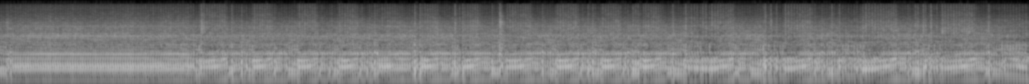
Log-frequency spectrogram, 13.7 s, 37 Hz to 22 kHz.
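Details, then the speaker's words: Coleman Maxa 5000 ER generator with old fuel, on choke: cranks and catches in rough, uneven bursts about two or three a second without settling; owner suspects junk in the fuel supply and plans to drain and clean the tank. "all right so we know that it fires over um more than likely it's just got a bunch of junk in there and the fuel is going to be an issue"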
